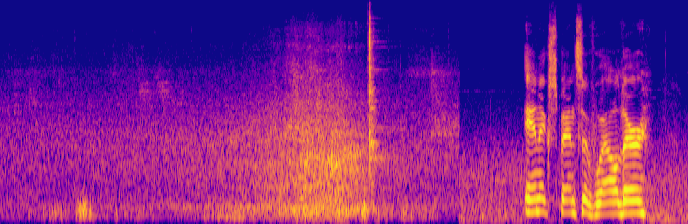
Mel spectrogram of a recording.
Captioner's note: passing cars in background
